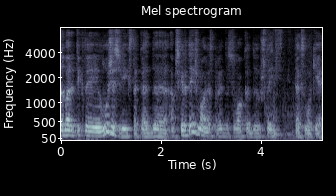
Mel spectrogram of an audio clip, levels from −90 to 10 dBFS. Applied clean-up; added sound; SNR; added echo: neural separator model SepFormer DNS4.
